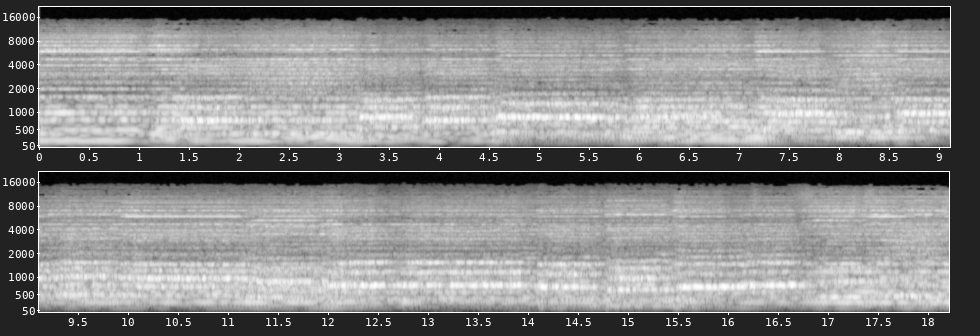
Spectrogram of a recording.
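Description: Church choir singing a hymn, held sustained notes underneath from an electronic organ, continuing without a break.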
